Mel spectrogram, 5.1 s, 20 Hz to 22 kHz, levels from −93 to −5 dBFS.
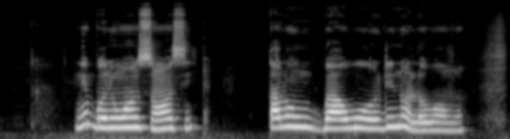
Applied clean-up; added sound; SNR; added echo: neural mask model DeepFilterNet 3.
